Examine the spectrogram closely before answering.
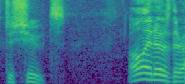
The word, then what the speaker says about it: Deschutes: Hey, how do I pronounce that brewery? I think it's Deschutes.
